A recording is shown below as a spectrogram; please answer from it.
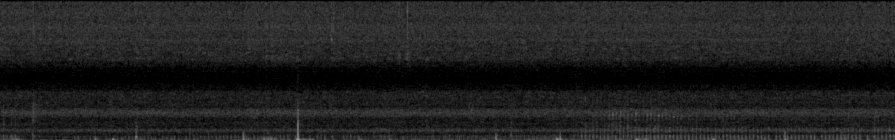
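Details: Low purring from Coco, a pet cat resting in his bed after a good meal during illness; a quiet continuous rumble broken by occasional sharp clicks and taps.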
